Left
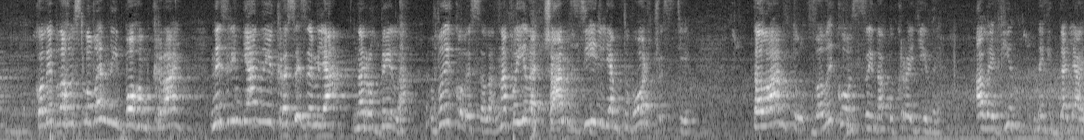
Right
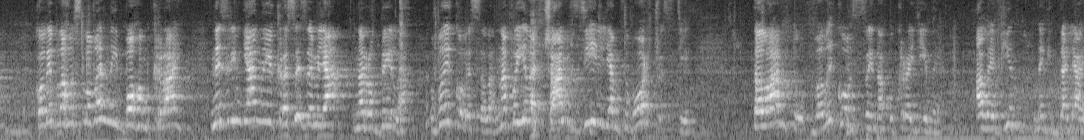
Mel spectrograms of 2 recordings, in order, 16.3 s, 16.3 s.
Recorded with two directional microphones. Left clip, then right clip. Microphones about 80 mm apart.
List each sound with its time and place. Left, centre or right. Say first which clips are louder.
0.5 s a woman's voice: right 2 dB; centre
6.0 s chuckle: right 2 dB; right
6.6 s a woman's voice: right 1 dB; centre
11.3 s a woman's voice: right 1 dB; centre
